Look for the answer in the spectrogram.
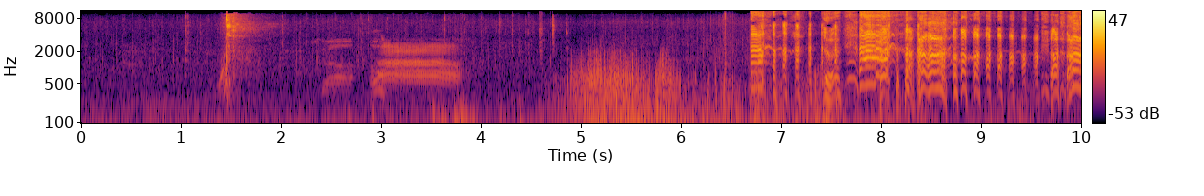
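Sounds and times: golf club striking ball: 0:01.4 - 0:02.0.

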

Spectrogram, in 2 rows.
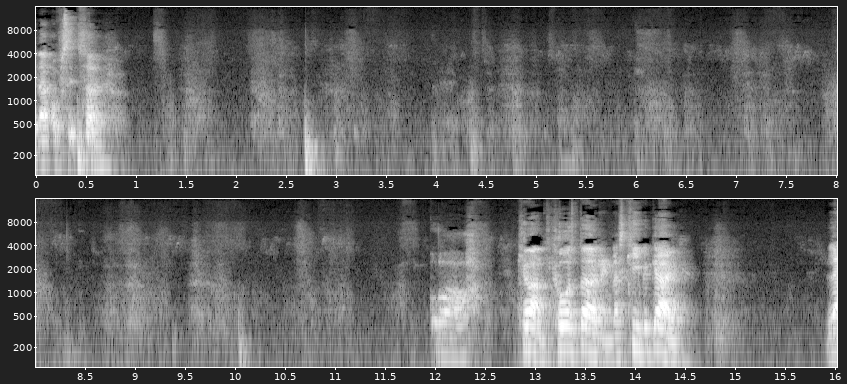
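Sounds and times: person exercising on floor mat: 0:00.2 - 0:12.8.

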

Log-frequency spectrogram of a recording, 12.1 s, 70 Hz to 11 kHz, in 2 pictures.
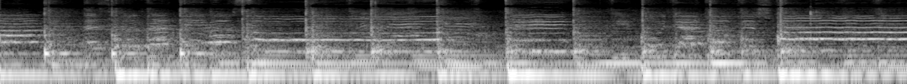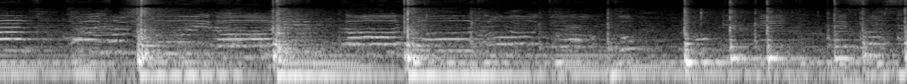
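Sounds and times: children's choir singing: 0:00.0 - 0:12.0
instrumental accompaniment: 0:00.0 - 0:12.0.

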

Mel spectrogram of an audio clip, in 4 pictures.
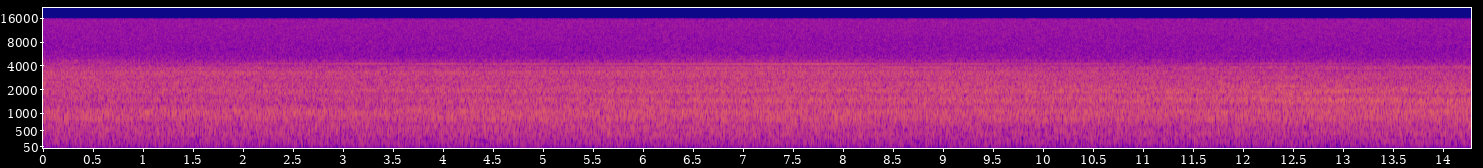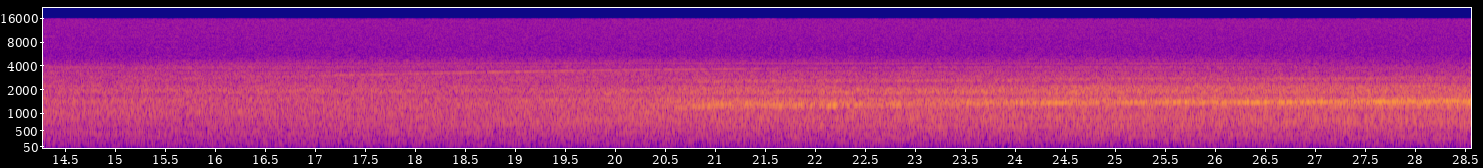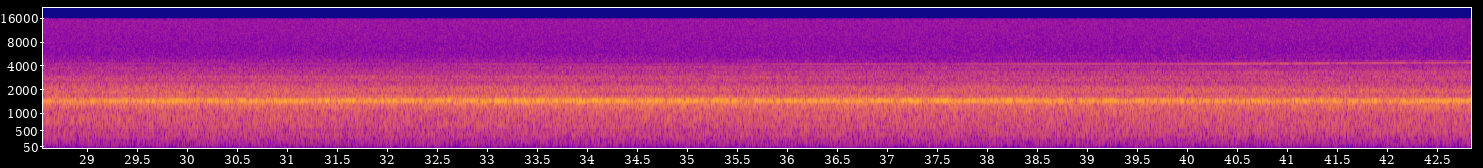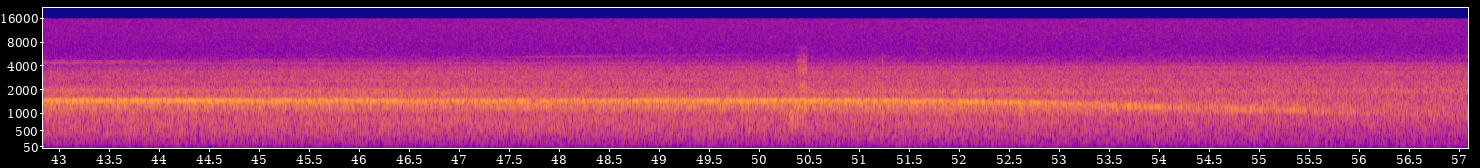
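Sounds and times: jet engines running: 0:00.0 - 0:57.0.

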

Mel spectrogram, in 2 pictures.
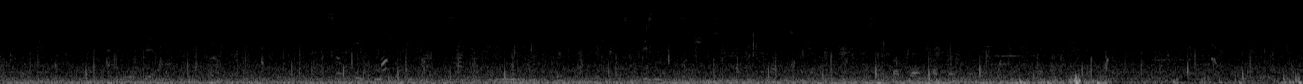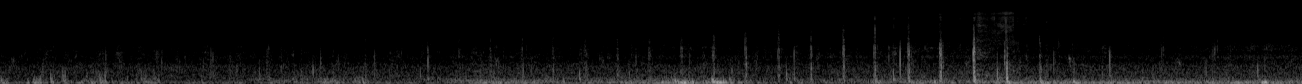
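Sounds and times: footsteps on paved path: 0:00.0 - 0:26.0
sharp clicking footsteps: 0:00.0 - 0:26.0.

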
